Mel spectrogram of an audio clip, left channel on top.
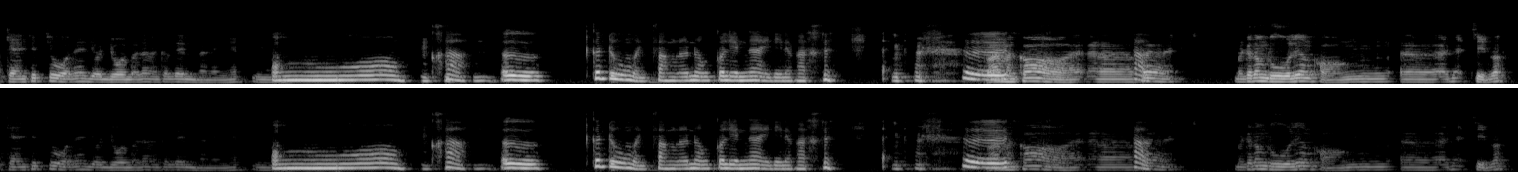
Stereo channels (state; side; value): quieter; right; 4.4 dB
